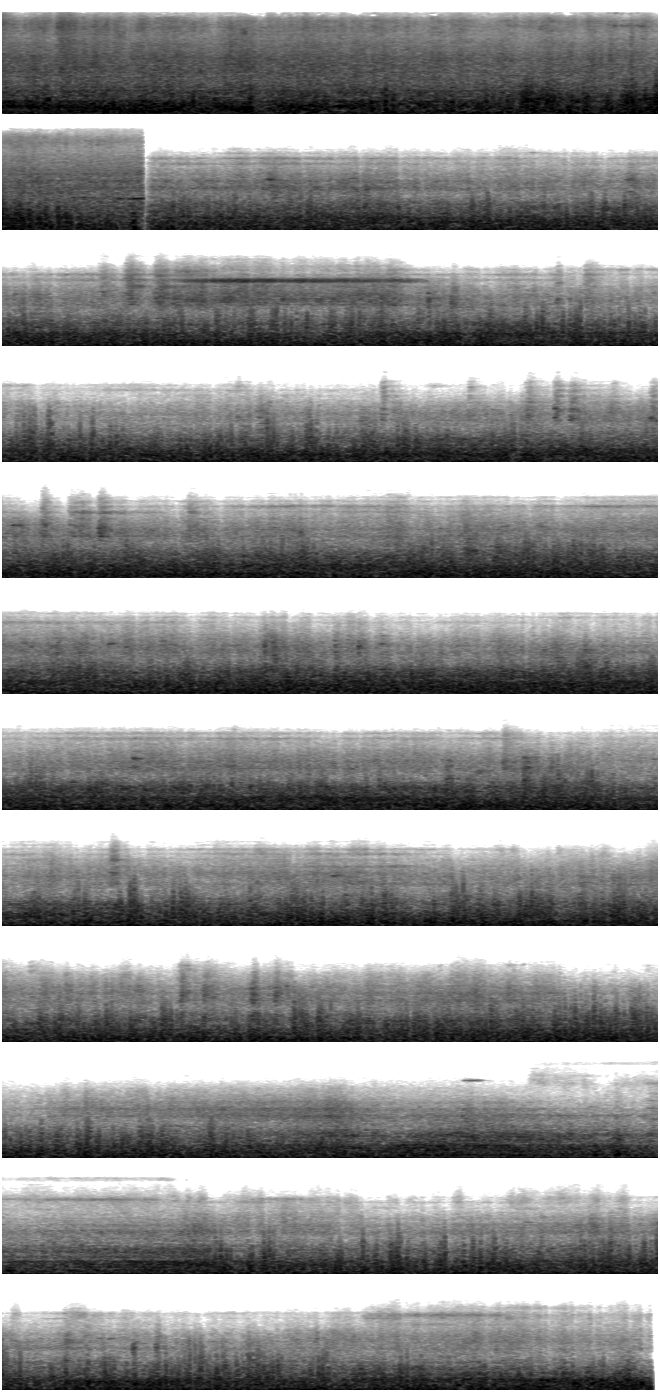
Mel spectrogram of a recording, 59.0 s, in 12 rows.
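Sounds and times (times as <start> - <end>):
rail clicks: 0.0 - 59.0
train wheels rumbling: 0.0 - 59.0
high-pitched wheel squeal: 11.2 - 13.1, 47.8 - 51.4.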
